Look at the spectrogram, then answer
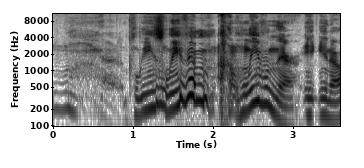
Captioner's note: cough-y Chuckle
